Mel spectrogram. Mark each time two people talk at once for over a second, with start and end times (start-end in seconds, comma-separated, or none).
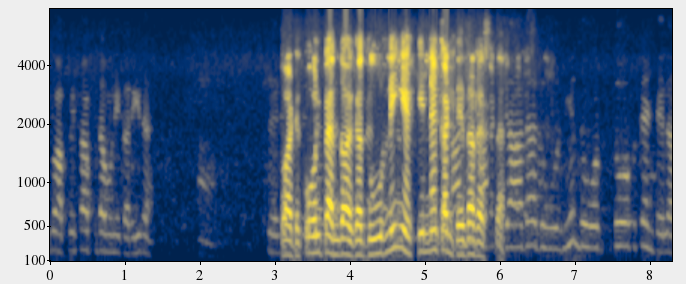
2.9-6.0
